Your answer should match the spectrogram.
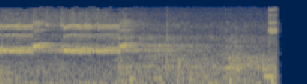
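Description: A high, whistle-like tone repeating a two-note pattern, a long note then a short higher one, about twice a second. It stops a little under a second in, and the sound cuts off abruptly near the end.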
